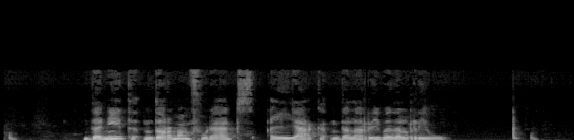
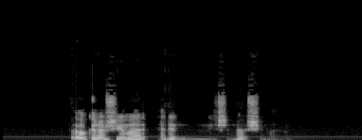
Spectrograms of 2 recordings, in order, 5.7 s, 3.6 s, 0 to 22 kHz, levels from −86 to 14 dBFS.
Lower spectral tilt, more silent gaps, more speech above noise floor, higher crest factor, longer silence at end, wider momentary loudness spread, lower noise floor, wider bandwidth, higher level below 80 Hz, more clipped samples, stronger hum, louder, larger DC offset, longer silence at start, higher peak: about the same, -5.5 dB/octave vs -4.5 dB/octave; neither; about the same, 49 dB vs 48 dB; about the same, 16 dB vs 20 dB; second, 0.4 s vs 1.05 s; first, 20 LU vs 9 LU; about the same, -70 dBFS vs -67 dBFS; first, 11.5 kHz vs 7.8 kHz; second, -64 dBFS vs -58 dBFS; neither; neither; about the same, -22 LUFS vs -20 LUFS; neither; second, 0.1 s vs 0.7 s; second, -6 dBFS vs -2 dBFS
